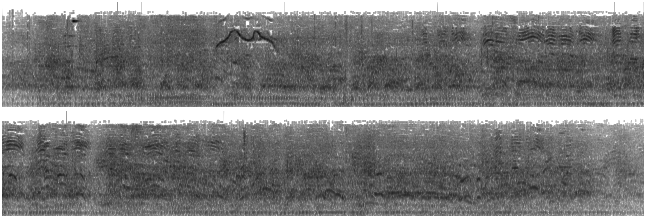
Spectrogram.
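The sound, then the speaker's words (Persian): A large crowd of protesters in Tehran chants slogans in unison, such as "Political prisoners must be freed" and "Death to the dictator". A dense roar of many voices rises and falls in rhythmic bursts, loud and continuous throughout, with shouts and babble mixed in. “شمار زیادی از معترضان در حال شعار دادن در متروی تهران و خیابان‌های منطقه آریاشهر، امیرآباد، ونک و شریعتی دیده می‌شوند که شعارهای زندانی سیاسی آزاد باید گردد و مرگ بر دیکتاتور می‌دادند.”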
